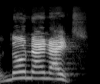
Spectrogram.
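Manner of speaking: put-on loud, high toddler wail refusing bed; screaming toddler. Toddler refusing bed to his dad, high shrieking wail. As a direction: wail it like a kid fighting bedtime. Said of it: "He go".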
